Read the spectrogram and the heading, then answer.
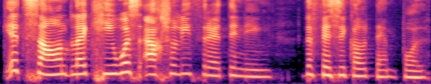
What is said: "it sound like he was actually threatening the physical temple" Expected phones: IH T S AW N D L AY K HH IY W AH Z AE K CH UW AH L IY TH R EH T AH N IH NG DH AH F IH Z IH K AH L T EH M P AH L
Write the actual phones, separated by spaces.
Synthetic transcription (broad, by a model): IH T S AW N D L AY K HH IY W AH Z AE K CH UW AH L IY TH R EH T AH N IH NG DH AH F IH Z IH K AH L T EH M P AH L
